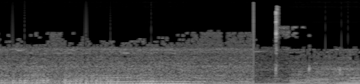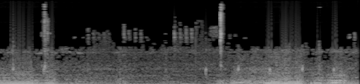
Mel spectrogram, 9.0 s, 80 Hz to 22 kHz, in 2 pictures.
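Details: 2016 Ford Focus with DPS6 dual-clutch transmission: deep rumbling drone with rough pulsing and grinding shudder plus strong vibration when accelerating, from the gearbox side.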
